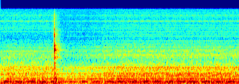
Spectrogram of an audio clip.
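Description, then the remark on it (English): A refrigerator compressor motor running on a modified sine wave inverter power source gives a harsh, steady electrical buzz and low hum, loud, broken only by a single sharp click early on; no one speaks. “The noise you hear is due to the rectangular shape of the modified sine wave, which results in more vibration, heating, and losses in the motor.”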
